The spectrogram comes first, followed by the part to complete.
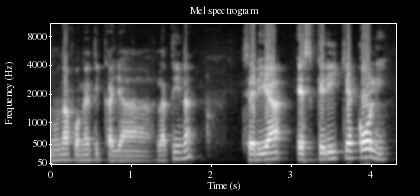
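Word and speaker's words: Escherichia coli: fonética ya latina sería escherichia colli y entonces que aplicamos de esa regla de la c y la h que sería como una k entonces escherichia colli sería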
